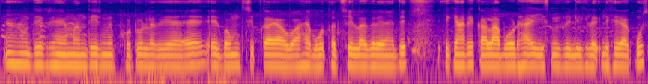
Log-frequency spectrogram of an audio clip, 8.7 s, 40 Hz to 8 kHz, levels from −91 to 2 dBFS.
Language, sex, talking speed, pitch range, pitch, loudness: Maithili, male, 220 wpm, 125-135 Hz, 130 Hz, -19 LUFS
